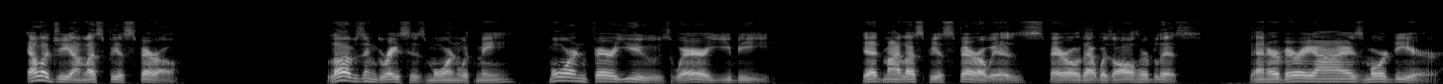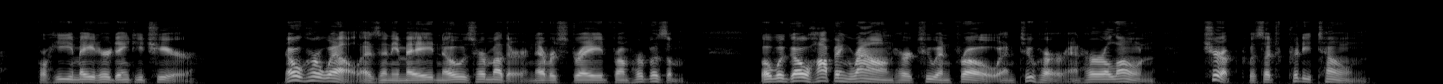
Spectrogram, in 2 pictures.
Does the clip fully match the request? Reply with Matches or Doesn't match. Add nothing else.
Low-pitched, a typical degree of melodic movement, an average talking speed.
Matches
